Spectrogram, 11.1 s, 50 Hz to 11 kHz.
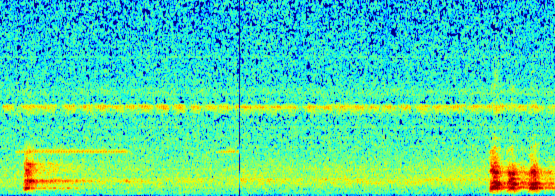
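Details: Dog Rex barking in the night on October 7, 2018 while running around: one loud bark, a long quiet gap with steady hum, then a rapid burst of three barks at the end.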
